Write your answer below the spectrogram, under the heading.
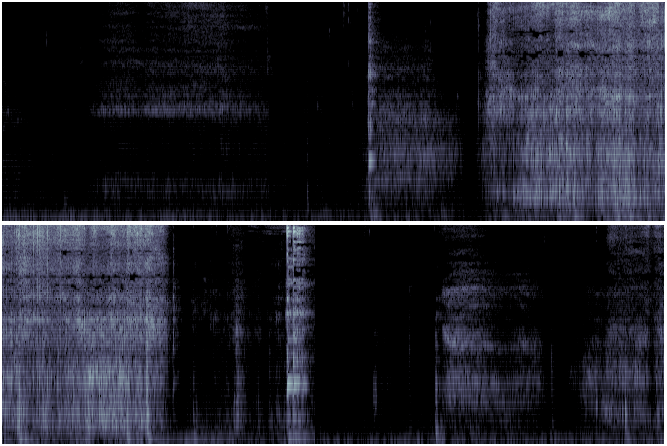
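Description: Noodles in spicy broth slurped loudly for about two and a half seconds near the middle. There is quieter chewing and mouth noise around it, and a sharp click shortly after the slurp.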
